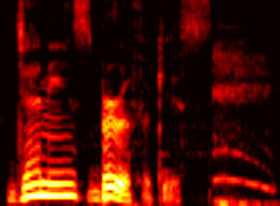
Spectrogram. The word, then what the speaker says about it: Yanis Varoufakis: La pronunciación del autor es Janis Berfis.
